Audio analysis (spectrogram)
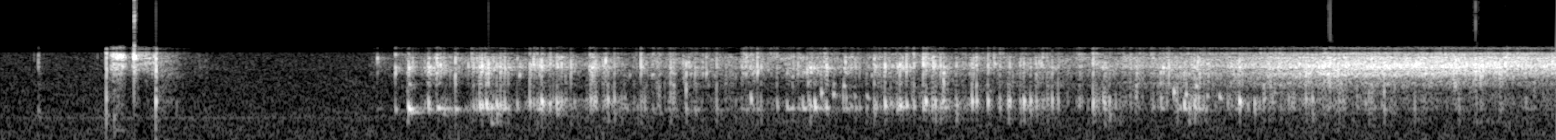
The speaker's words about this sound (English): So let's pour us another big one.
